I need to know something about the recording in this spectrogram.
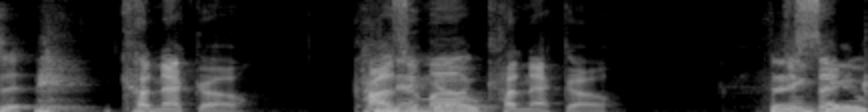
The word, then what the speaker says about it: Kaneko: Kaneko. Kazuma Kaneko. Thank you. Just say Neko, but Ka before it. Kaneko.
